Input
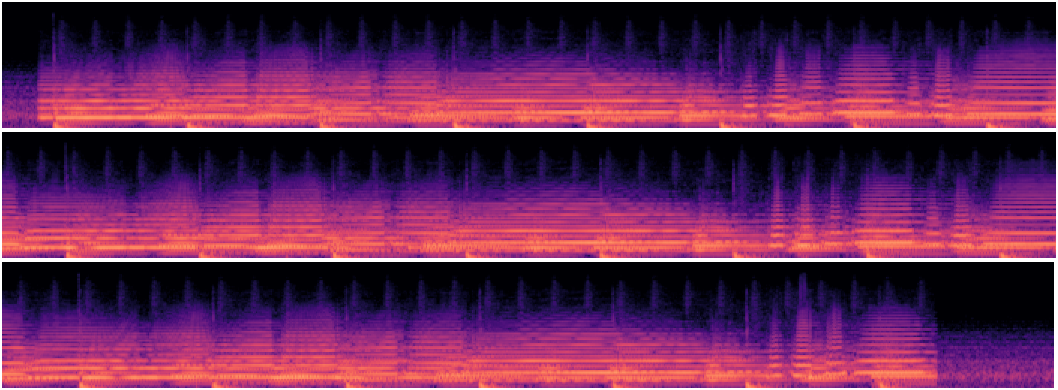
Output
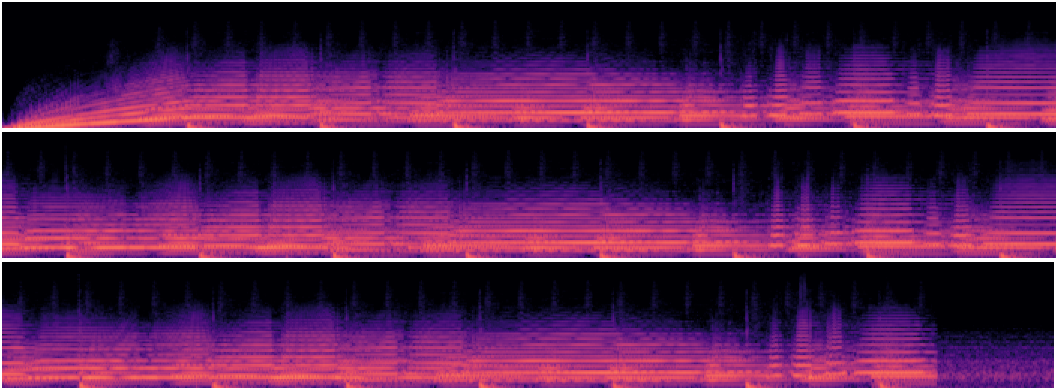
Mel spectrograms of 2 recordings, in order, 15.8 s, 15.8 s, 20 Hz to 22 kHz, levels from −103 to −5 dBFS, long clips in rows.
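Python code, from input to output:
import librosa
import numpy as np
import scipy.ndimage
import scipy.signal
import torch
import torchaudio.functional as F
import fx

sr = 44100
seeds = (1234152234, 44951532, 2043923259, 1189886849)

y = fx.tape_start_head(x, sr, length_s=0.94)
y = F.gain(torch.from_numpy(y), -7.0).numpy()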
